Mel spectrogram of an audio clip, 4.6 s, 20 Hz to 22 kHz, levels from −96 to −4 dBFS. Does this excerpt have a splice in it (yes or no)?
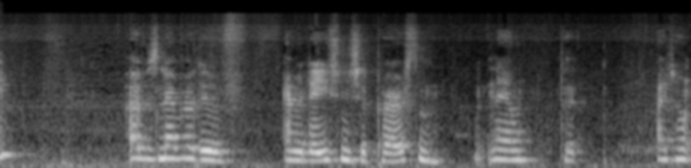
yes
